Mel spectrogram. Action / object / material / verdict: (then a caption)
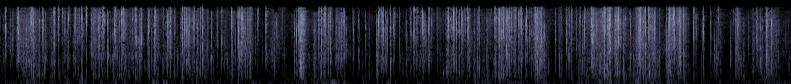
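scrape / clear ridged plastic packaging sheet / plastic / none. A thin, clear, ridged plastic packaging sheet is squeezed and crinkled between fingers. It gives a dense run of sharp, bright crackles and snaps in uneven bursts, with almost no low end and each crackle dying away instantly.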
